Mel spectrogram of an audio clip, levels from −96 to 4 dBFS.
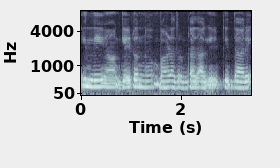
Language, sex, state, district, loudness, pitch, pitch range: Kannada, female, Karnataka, Dakshina Kannada, -14 LUFS, 185 Hz, 175-200 Hz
